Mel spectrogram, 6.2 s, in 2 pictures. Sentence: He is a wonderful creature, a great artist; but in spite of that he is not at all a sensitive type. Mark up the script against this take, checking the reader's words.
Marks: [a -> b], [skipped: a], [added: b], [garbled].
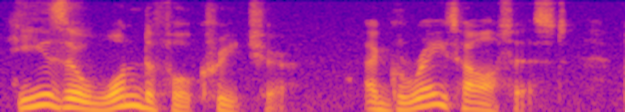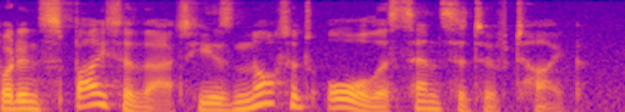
He is a wonderful creature, a great artist; but in spite of that he is not at all a sensitive type.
